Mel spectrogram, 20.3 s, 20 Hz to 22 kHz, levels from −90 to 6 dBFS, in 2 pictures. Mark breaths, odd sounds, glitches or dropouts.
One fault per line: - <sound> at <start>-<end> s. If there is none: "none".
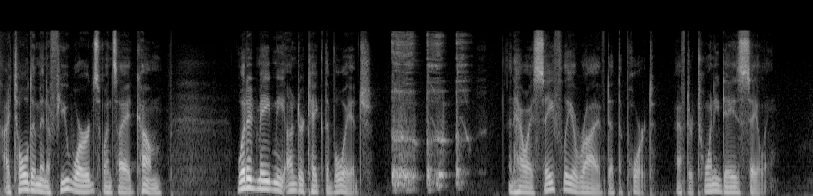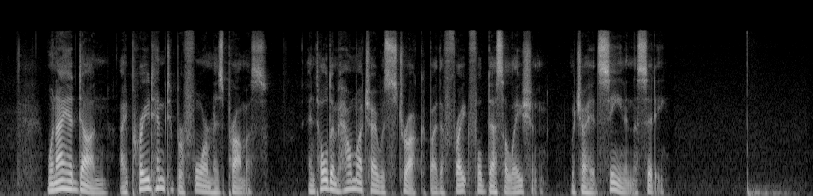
- cough at 4.9-6.1 s
- thud at 19.5-20.2 s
